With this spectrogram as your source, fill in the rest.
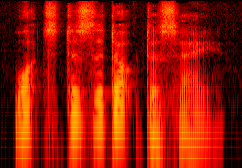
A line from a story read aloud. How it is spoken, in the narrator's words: asked Mr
